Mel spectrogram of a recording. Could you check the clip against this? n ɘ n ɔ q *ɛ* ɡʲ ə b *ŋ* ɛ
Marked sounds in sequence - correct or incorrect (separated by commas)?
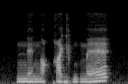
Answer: incorrect, incorrect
